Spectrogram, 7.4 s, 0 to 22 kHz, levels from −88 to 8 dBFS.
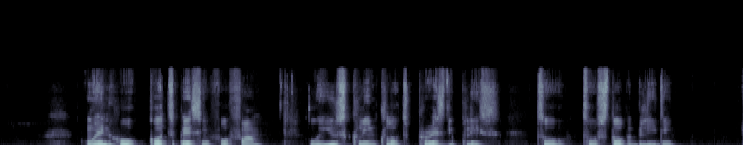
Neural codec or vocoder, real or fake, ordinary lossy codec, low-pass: none; real; Opus, 16 kbps; 10.8 kHz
